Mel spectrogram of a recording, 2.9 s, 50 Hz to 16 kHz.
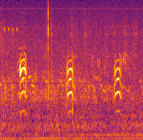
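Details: Wrybill at Miranda in February 2012 giving three short, nasal, slightly rasping notes, evenly spaced about a second apart, over a faint steady hiss.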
